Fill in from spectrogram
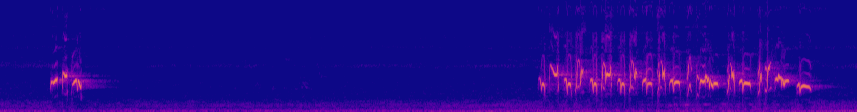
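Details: Sooty-headed bulbul singing in the afternoon as a lure: a single brief whistled note, a long pause, then a lively run of about a dozen quick, bubbly slurred whistles, with a steady low hum behind.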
